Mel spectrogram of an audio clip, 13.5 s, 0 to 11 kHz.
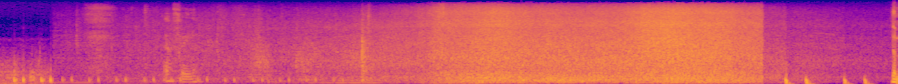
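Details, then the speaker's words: Fetal heartbeat at 26 weeks of pregnancy, heard by putting an ear to the mother's abdomen: fast, soft rhythmic thumps at about twice the mother's rate. "now it's possible to hear the fetal heartbeat just by putting an ear to the mother's abdomen"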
